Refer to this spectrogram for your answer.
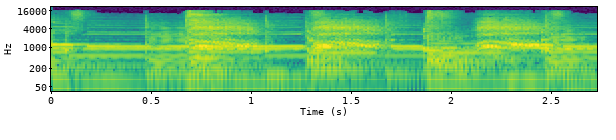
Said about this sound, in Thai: วันหนึ่ง ขณะที่เขาเดินอยู่ในกรม อีกาเห็นเขาจึงส่งเสียงร้องทักทาย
